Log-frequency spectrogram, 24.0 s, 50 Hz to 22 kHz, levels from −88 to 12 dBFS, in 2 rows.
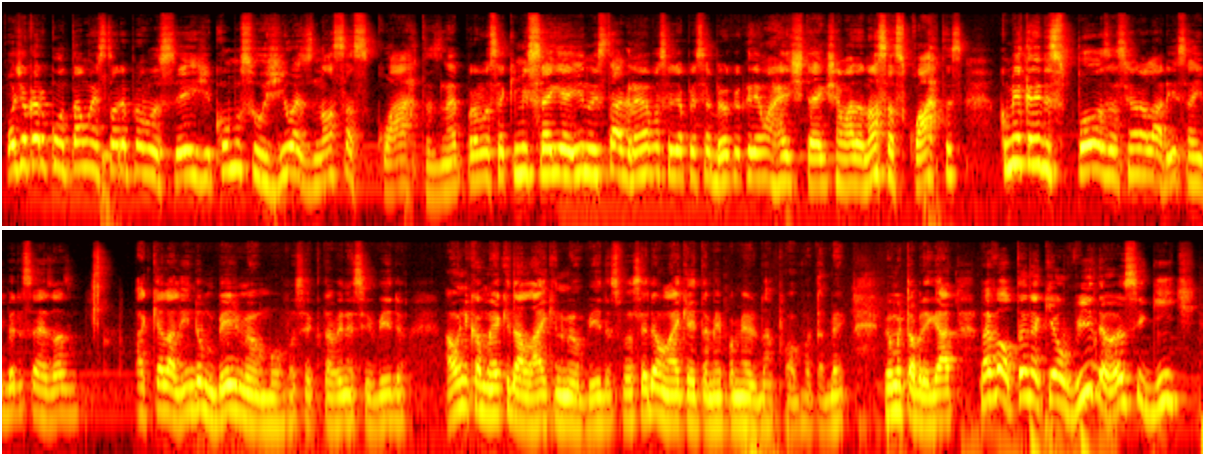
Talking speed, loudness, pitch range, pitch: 215 wpm, -14 LUFS, 130-205 Hz, 175 Hz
